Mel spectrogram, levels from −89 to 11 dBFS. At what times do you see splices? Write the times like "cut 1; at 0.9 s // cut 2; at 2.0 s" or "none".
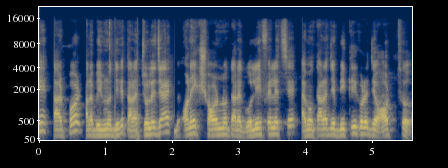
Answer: cut 1; at 2.0 s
